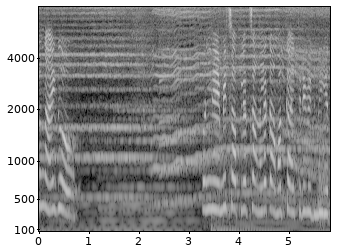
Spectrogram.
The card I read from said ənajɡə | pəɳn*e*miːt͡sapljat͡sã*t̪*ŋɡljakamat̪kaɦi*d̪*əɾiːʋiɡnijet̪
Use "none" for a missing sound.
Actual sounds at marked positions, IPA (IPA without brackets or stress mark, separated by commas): e, none, t̪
